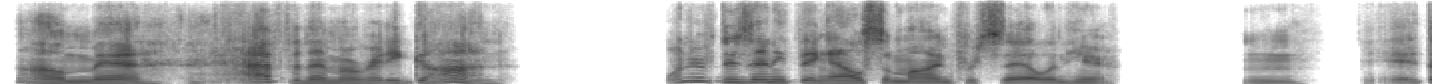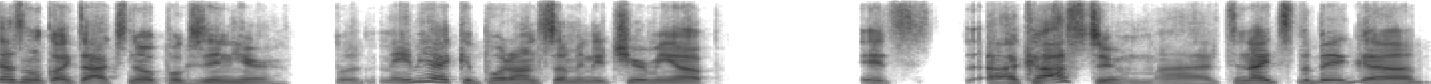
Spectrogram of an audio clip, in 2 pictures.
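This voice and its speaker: For an adventure video game, a voice actor plays an excitable, good-hearted teenage boy hero with a high-pitched voice that swoops lively up and down. Nervous and evasive, he stammers hesitantly with an incredulous edge. The animated performance is recorded dry, with no echo or room sound.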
